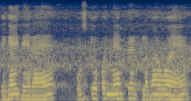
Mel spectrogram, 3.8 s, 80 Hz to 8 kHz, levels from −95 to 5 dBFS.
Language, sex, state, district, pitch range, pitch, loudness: Hindi, male, Gujarat, Valsad, 130-145 Hz, 140 Hz, -17 LUFS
